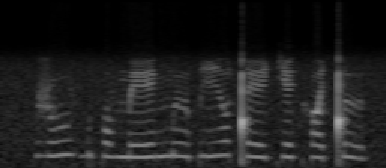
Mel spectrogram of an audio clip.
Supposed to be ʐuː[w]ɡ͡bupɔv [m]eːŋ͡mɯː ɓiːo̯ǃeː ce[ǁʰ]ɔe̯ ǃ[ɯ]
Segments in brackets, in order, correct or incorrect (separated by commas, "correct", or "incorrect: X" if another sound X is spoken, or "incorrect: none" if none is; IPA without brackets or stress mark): incorrect: v, correct, incorrect: kʰ, correct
